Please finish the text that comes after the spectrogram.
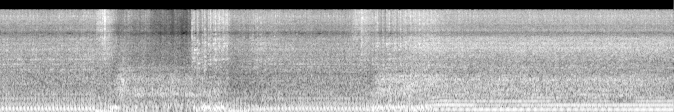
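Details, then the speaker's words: Old John Deere riding mower after repairing the mower deck, which had a bad spindle or idler pulleys, funny noise and smoke. Engine changes speed, then settles into a steady even drone with no squeal, grind or rattle; the deck runs normally. "okay that's got that fixed we're ready to get on to do the uh the mowing"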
